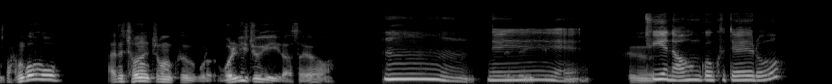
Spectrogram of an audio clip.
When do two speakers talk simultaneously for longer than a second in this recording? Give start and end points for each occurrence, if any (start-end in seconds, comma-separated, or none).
none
